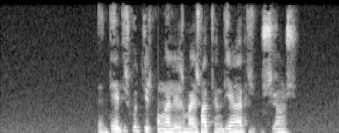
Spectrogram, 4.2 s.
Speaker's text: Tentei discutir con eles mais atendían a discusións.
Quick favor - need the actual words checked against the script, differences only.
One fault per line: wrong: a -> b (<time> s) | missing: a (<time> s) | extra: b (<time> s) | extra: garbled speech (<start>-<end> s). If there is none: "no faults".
no faults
